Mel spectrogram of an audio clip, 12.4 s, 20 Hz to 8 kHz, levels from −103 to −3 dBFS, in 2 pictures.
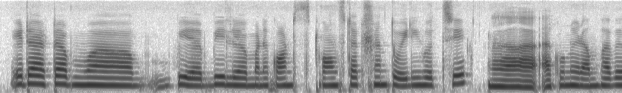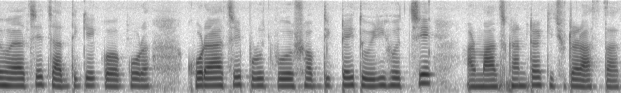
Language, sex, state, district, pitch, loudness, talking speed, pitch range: Bengali, female, West Bengal, Purulia, 185 Hz, -32 LUFS, 155 wpm, 180-200 Hz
